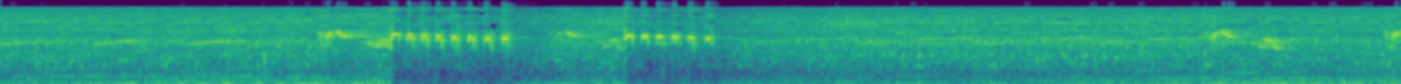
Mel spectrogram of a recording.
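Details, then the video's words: A female red-headed prinia luring males gives two quick, high, buzzy trills of close-spaced pulses about a second apart. Softer background chirps and a steady low hum surround them. "Suara Burung Prenjak‼️Kepala Merah Betina‼️Gacor dan Untuk Pikat Burung Prenjak Jantan"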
